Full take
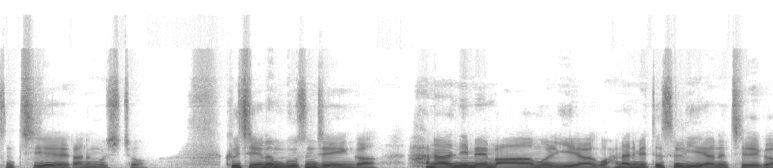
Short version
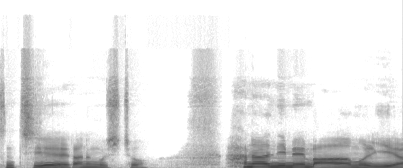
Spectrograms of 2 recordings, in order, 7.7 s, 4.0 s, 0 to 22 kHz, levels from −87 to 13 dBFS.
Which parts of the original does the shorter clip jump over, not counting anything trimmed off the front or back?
0:02.2-0:04.0

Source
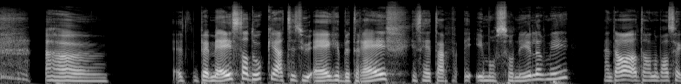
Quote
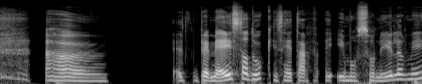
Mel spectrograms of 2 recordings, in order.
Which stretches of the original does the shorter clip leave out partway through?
0:02.7-0:04.1

